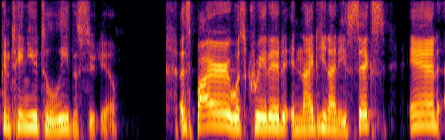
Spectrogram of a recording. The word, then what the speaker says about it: Aspyr: Am I saying that right? Asper? Is it Aspyr? – Aspyr. – That makes more sense. A-S-P-Y-R.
